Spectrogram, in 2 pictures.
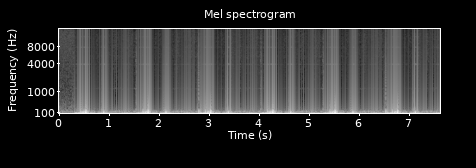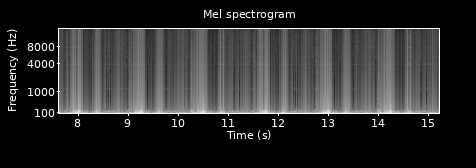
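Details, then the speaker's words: Late diastolic (presystolic) murmur heard with the stethoscope bell lightly held: a regular, low heartbeat near 48 a minute with a low-frequency rumble that builds before each first sound; it is usually part of mitral or tricuspid stenosis. "this murmur is low in frequency and rumbling in quality it is best heard with the Bell lightly held listen to a late diastolic murmur"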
